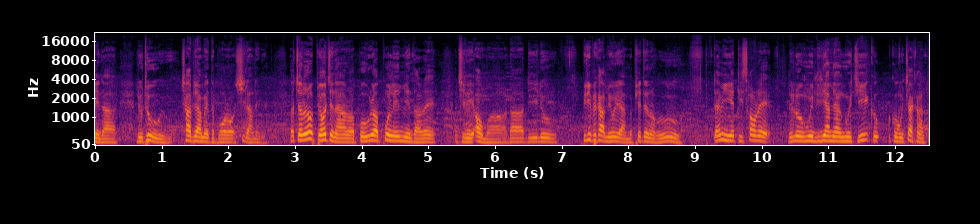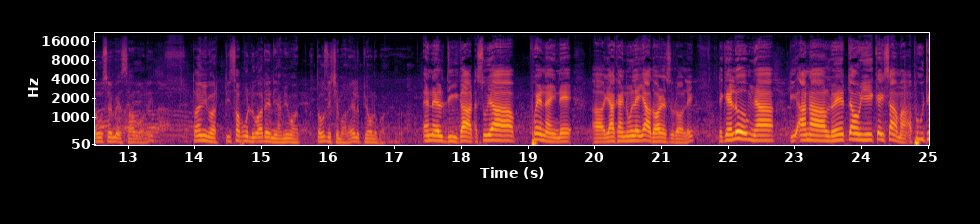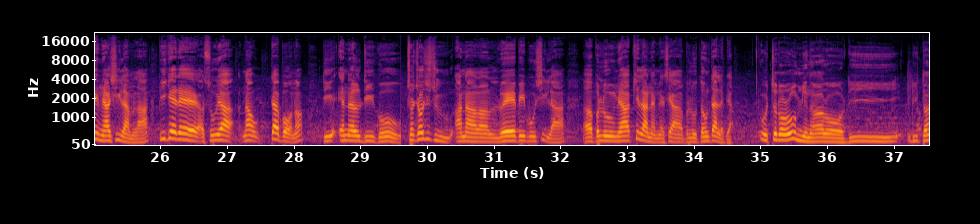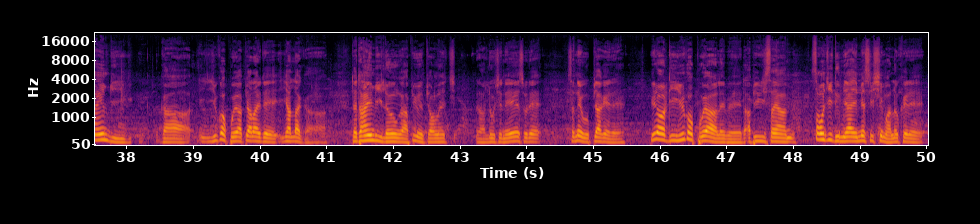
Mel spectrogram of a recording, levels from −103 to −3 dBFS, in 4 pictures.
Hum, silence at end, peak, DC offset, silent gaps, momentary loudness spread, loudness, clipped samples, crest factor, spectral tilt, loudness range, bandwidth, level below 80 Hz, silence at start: none; 0 s; -10 dBFS; under 0.1%; none; 14 LU; -29 LUFS; under 0.1%; 20 dB; -6.5 dB/octave; 7 LU; 19 kHz; -50 dBFS; 0 s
